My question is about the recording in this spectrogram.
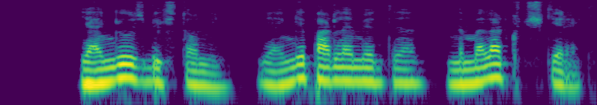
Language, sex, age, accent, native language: Uzbek, male, 12-17, Toshkent shahri, Uzbek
